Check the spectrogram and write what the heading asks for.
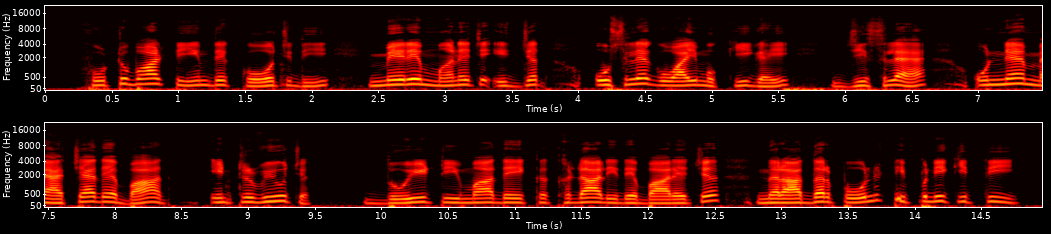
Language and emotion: Dogri, disgusted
